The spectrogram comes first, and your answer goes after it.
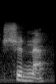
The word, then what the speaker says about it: shouldn't have: So this have sounds like a in native speech. Shouldna, shouldna. That's what this pronunciation is like.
